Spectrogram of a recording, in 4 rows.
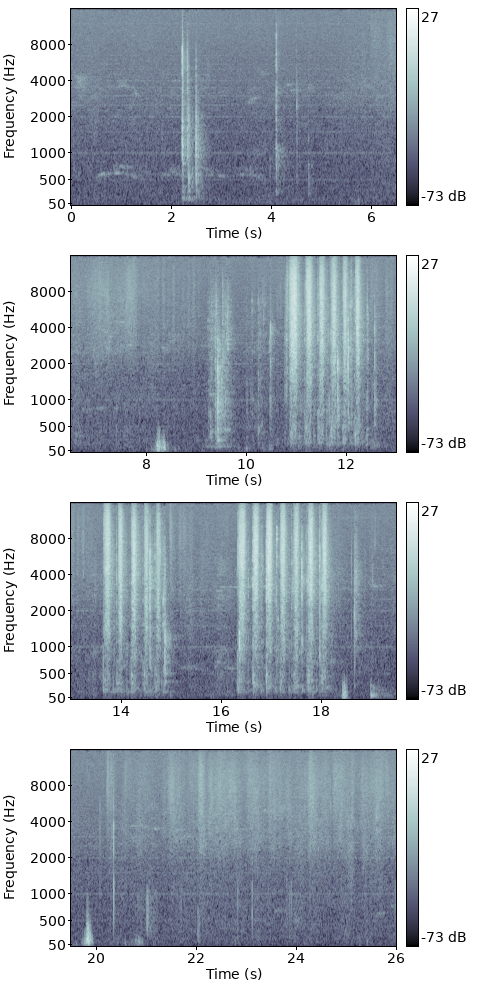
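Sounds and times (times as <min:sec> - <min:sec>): hands rubbing hair: 0:10.8 - 0:15.2, 0:16.4 - 0:18.2, 0:20.9 - 0:26.0.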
